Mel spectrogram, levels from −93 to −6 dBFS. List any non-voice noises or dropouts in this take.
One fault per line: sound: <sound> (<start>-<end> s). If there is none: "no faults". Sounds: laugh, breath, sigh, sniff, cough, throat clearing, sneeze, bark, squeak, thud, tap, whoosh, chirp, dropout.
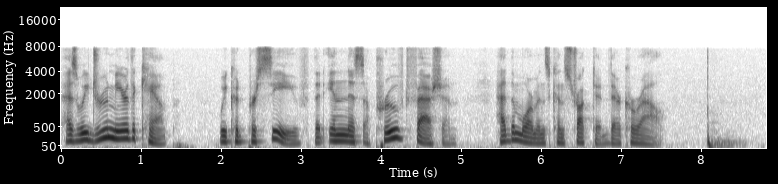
sound: thud (8.1-8.6 s)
